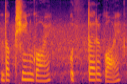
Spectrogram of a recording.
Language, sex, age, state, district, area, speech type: Goan Konkani, female, 30-45, Goa, Quepem, rural, spontaneous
